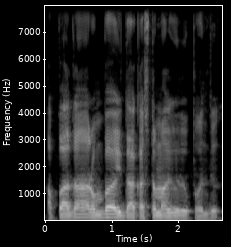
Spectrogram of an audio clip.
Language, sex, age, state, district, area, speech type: Tamil, male, 18-30, Tamil Nadu, Viluppuram, rural, spontaneous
